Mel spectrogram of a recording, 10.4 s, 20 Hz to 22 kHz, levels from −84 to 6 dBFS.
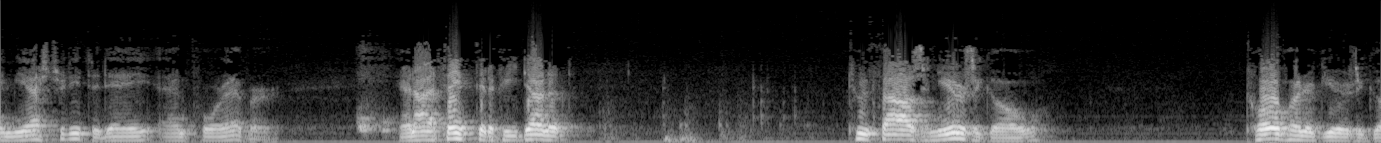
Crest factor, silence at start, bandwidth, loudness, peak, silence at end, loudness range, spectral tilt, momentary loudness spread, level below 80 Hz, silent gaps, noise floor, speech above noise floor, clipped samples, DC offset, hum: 12 dB; 0 s; 6.6 kHz; -11 LUFS; 0 dBFS; 0 s; 2 LU; -9 dB/octave; 19 LU; -40 dBFS; none; -41 dBFS; 30 dB; 0.4%; under 0.1%; none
